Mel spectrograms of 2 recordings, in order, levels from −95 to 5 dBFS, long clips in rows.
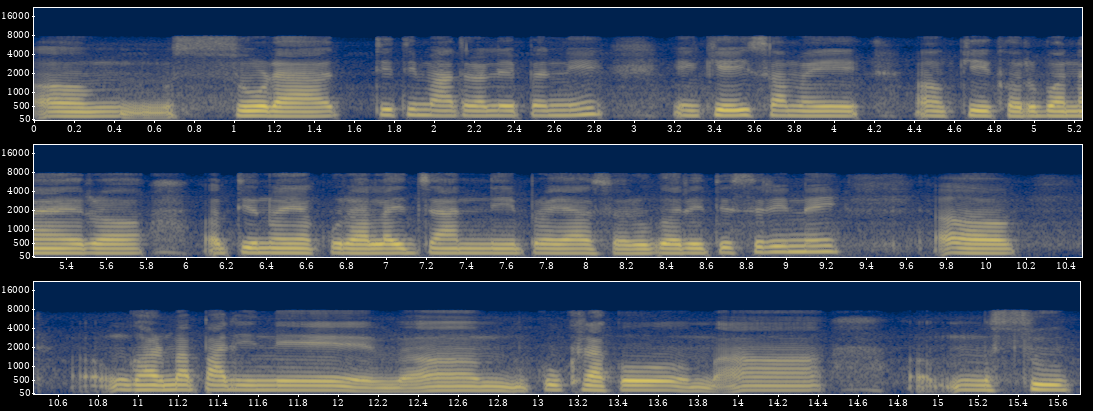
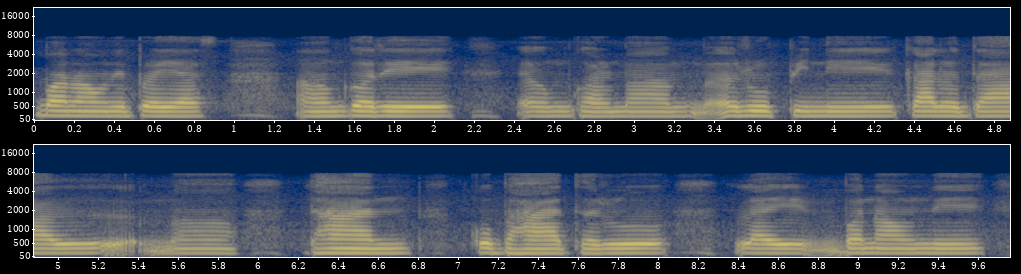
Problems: background sounds at intervals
